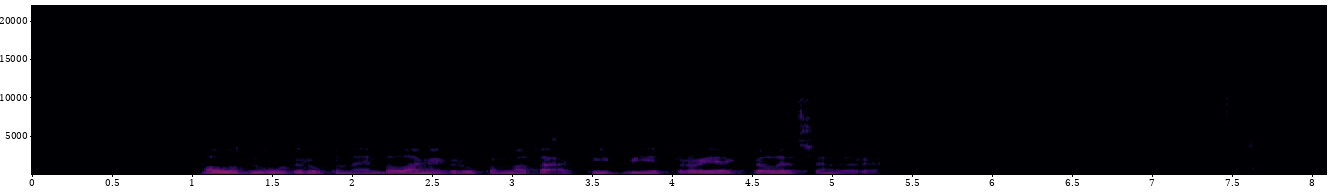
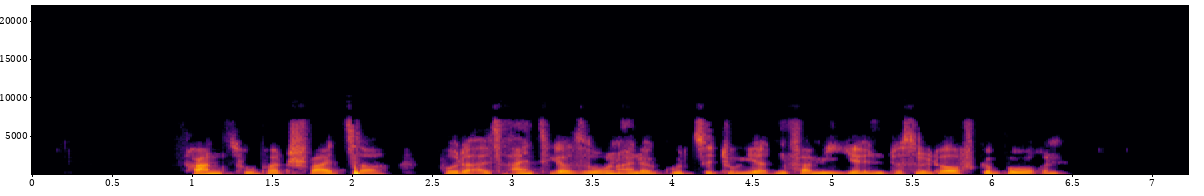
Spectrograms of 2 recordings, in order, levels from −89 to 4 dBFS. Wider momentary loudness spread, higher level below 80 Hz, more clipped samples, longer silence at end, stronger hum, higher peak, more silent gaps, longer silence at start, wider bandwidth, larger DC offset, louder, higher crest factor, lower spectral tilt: about the same, 6 LU vs 7 LU; second, -84 dBFS vs -50 dBFS; neither; second, 0.45 s vs 0.8 s; neither; second, -48 dBFS vs 0 dBFS; first, 5.38-7.62 s vs none; about the same, 1.05 s vs 0.95 s; first, 9.6 kHz vs 7.6 kHz; neither; second, -64 LUFS vs -23 LUFS; second, 18 dB vs 24 dB; about the same, -6.5 dB/octave vs -6.5 dB/octave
